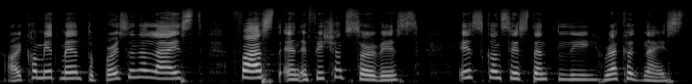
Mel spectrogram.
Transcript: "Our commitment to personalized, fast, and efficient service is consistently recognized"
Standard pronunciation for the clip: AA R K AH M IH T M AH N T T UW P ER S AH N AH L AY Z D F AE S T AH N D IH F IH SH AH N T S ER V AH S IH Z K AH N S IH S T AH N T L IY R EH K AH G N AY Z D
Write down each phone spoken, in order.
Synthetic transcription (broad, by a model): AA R K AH M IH T M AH N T T UW P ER S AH N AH L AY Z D F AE S T AH N D IH F IH SH AH N T S ER V AH S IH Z K AH N S IH S T AH N T L IY R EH K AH G N AY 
